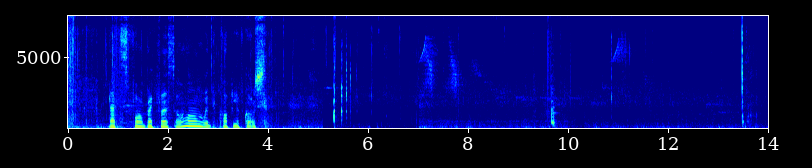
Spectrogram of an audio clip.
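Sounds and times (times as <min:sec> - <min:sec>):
small bird chirps: 0:07.0 - 0:12.0.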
